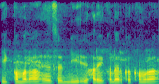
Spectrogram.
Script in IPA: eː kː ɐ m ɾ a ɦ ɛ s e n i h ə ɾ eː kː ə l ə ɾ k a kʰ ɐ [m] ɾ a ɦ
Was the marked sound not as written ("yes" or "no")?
no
